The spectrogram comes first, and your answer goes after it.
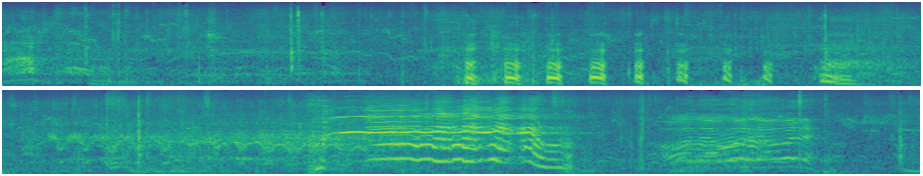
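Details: White Marwari colt at the Balotra horse fair market in India, being longed and sprinting; a loud, wavering whinny lasting about a second rises over men talking, after a run of sharp rhythmic clapping sounds.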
